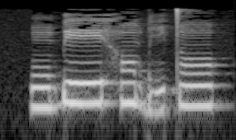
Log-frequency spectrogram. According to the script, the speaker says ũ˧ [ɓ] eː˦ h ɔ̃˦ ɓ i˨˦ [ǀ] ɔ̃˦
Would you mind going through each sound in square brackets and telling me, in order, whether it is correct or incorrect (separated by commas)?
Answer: correct, incorrect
